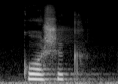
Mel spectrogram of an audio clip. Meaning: basket
- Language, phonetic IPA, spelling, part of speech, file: Belarusian, [ˈkoʂɨk], кошык, noun, Be-кошык.ogg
